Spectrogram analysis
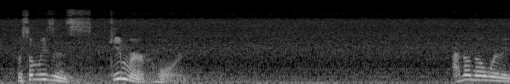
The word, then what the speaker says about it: Schermerhorn: don't know but for some reason it's not schermerhorn which would be uh like a german pronunciation um it's not skimmer a skirt scrumer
